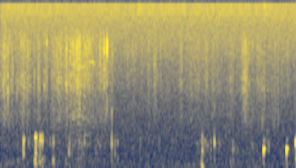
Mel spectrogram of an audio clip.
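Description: Scattered short gurgles and low rumbles over a quiet background, fitting hunger stomach growling, a normal bowel sound.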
